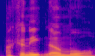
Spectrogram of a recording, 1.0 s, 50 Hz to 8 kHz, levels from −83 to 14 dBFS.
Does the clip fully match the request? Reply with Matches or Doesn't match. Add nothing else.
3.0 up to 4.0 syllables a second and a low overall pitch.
Doesn't match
